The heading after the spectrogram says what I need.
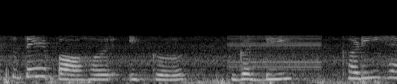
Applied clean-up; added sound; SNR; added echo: none; Alarm; 15 dB; reverberation time 1.3 s.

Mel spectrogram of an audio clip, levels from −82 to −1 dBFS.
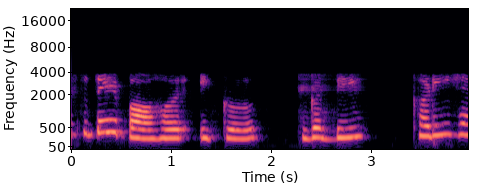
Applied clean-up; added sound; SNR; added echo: neural mask model DeepFilterNet 3.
